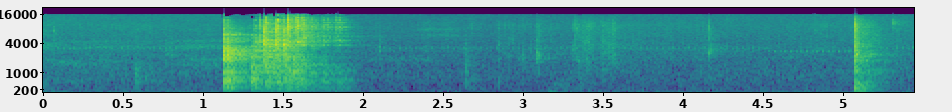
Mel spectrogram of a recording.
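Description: Kitchen knife cutting through a raw head of cauliflower on a wooden cutting board: one loud crunching cut about a second in, then light knife taps, and a sharp knock near the end.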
